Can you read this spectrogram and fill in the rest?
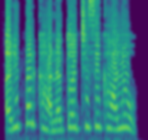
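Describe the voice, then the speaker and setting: A woman's voice: sits high, normal speed, no room sound, clean studio sound, pitched above the performer's own voice, natural voice. A woman voicing a sweet, eager young daughter-in-law in a moral story. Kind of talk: animated Hindi story dialogue.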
